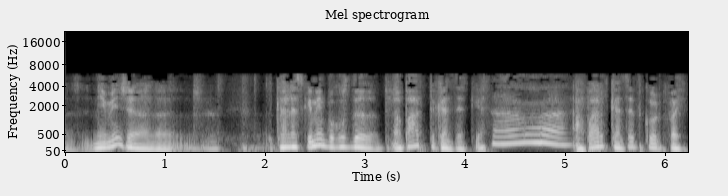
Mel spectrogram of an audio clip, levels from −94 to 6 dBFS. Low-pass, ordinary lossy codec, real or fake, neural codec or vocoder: 7.2 kHz; MP3, 24 kbps; fake; codec, 16 kHz in and 24 kHz out, 0.9 kbps, LongCat-Audio-Codec, four codebook decoder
